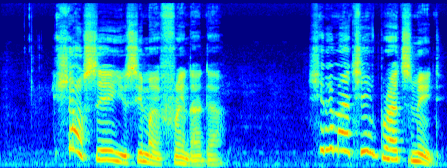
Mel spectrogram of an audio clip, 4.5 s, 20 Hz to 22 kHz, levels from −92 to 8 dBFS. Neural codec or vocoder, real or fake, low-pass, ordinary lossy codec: vocoder, 48 kHz, 128 mel bands, Vocos; fake; none; none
